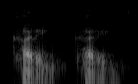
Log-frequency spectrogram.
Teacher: Not cutting, but cutting. And in America, we change the t to a fast d when it's between vowels like this.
